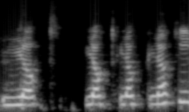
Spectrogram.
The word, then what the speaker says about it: loci: Y ojo, una cosa muy importante que se me pasó a decir es esto de Loki. Loci, se escribe Loci, ¿ok? Pero es como tal un Loki.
